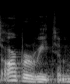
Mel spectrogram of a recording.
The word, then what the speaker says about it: Arboretum: So it's Arboretum, now I know how to pronounce that.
